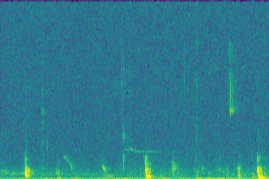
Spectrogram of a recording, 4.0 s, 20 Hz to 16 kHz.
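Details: Weddell seals under the sea ice of McMurdo Sound, Antarctica, recorded in November 2017 at an observatory 21 m below the ice: three loud broadband pulsed calls about every 1.7 seconds, with softer chirps and short downward-sweeping whistles between them.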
